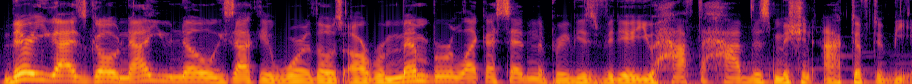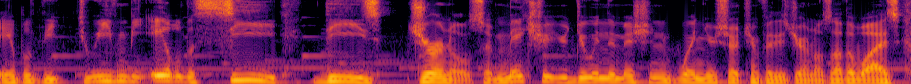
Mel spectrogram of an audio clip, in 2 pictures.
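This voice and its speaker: Male game-guide narrator, average pitch, informal and playful direct address, music underneath. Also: fairly quick, hardly any pauses, darkish tone. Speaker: gaming video host. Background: background music.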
